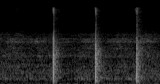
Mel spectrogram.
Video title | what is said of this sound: No fail Bread | thump it what it sounds like that it's done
